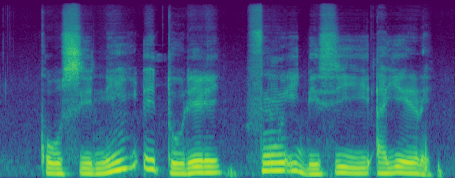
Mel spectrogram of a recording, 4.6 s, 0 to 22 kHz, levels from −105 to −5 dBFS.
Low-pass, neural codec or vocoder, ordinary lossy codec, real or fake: 19.8 kHz; codec, 44.1 kHz, 7.8 kbps, Pupu-Codec; none; fake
